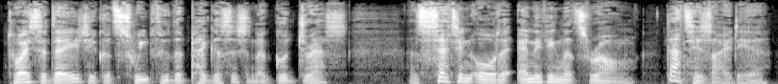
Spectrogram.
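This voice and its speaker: A man narrating a historical novel audiobook in a calm, even storytelling manner. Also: on the low side, fairly quick, dry recording, clean studio sound. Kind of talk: scripted narration.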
